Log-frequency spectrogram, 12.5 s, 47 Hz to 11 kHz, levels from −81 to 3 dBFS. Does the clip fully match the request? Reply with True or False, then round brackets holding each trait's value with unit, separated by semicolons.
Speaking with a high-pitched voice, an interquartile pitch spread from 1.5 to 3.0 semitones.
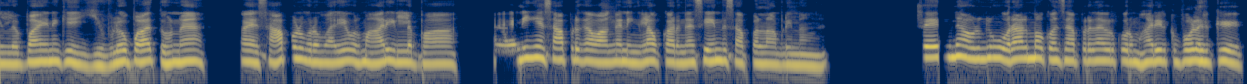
True (210 Hz; 2.7 semitones)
